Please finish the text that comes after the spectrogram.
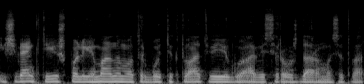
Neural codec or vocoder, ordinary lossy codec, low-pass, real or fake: vocoder, 44.1 kHz, 128 mel bands, Pupu-Vocoder; MP3, 96 kbps; 14.4 kHz; fake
